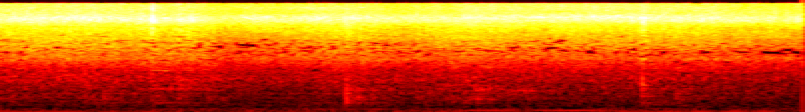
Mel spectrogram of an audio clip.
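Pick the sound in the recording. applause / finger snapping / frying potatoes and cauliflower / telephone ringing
frying potatoes and cauliflower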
